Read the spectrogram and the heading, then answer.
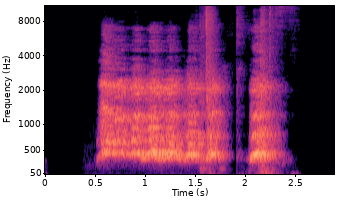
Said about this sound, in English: And that's okay. We're going to leave that in. That's dogs.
